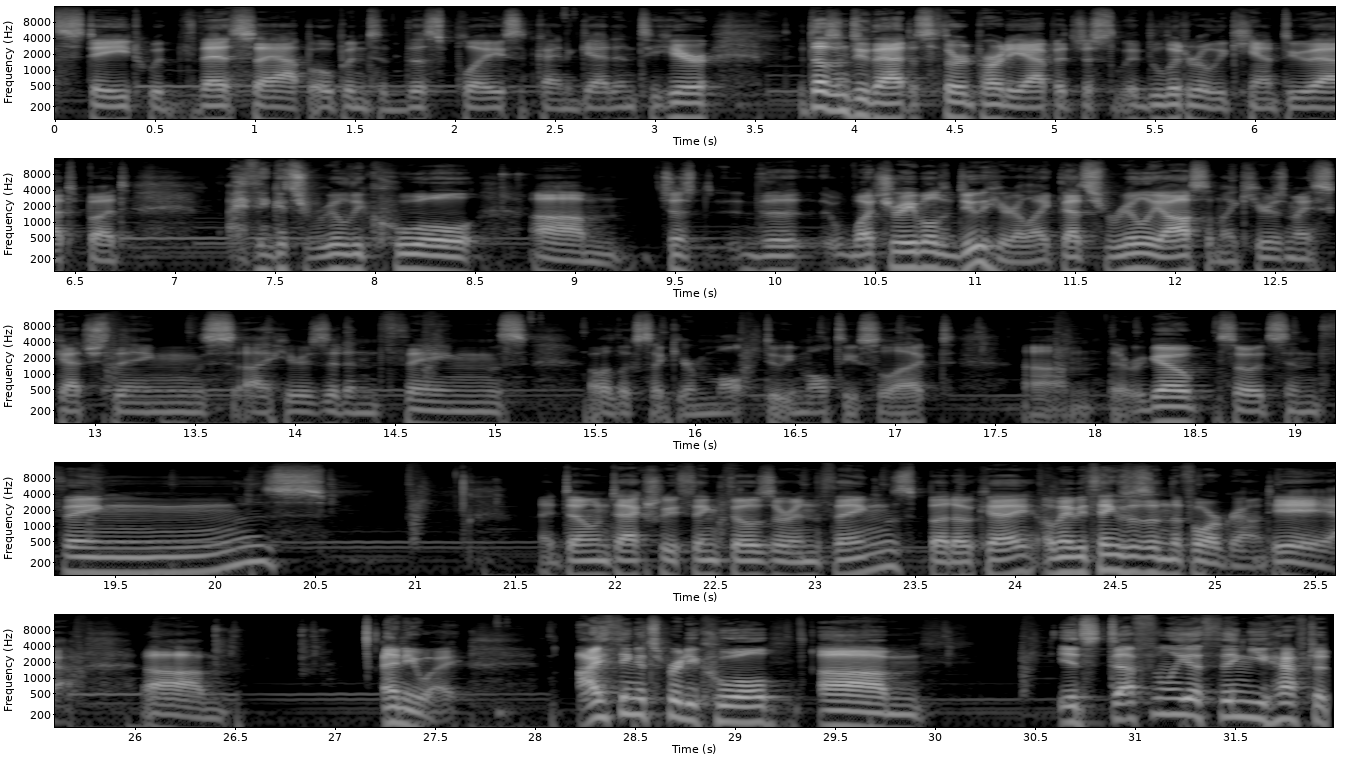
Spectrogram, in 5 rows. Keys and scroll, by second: 8.5 ⟲, 26.3 Escape.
